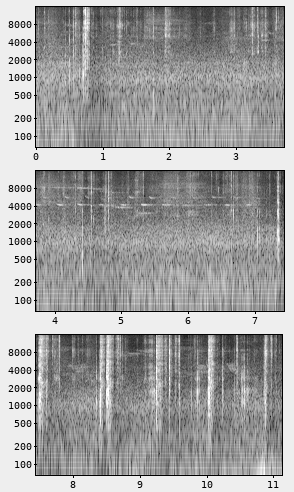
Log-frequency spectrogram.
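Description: Ferrocerium fire steel scraped hard with a striker to throw sparks onto a feather stick and tinder: a single sharp rasp about a second in, then a quick run of about eight rasping strikes over the last four seconds.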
